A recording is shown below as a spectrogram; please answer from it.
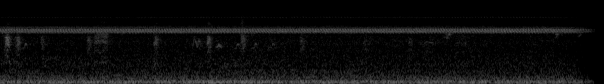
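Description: Insect chorus, a steady unbroken high trill, with a few short faint chirps over it and a low rumble underneath.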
